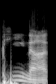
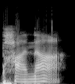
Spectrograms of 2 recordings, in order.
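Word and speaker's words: פנה: Remember, I told you the ancient Shemitic word, okay, in our language, okay, is not Pina, it's pronounced Pana, That's why they have pana.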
